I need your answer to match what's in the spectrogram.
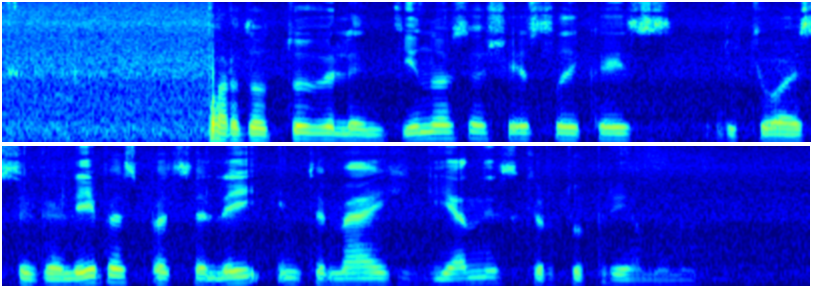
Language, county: Lithuanian, Vilnius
